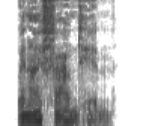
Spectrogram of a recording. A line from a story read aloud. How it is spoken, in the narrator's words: continued, his words a bare whisper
